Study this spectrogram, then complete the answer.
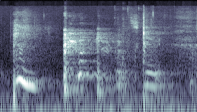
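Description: A rough, hacking smoker's cough followed by a couple of smaller throaty coughs, fairly close.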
